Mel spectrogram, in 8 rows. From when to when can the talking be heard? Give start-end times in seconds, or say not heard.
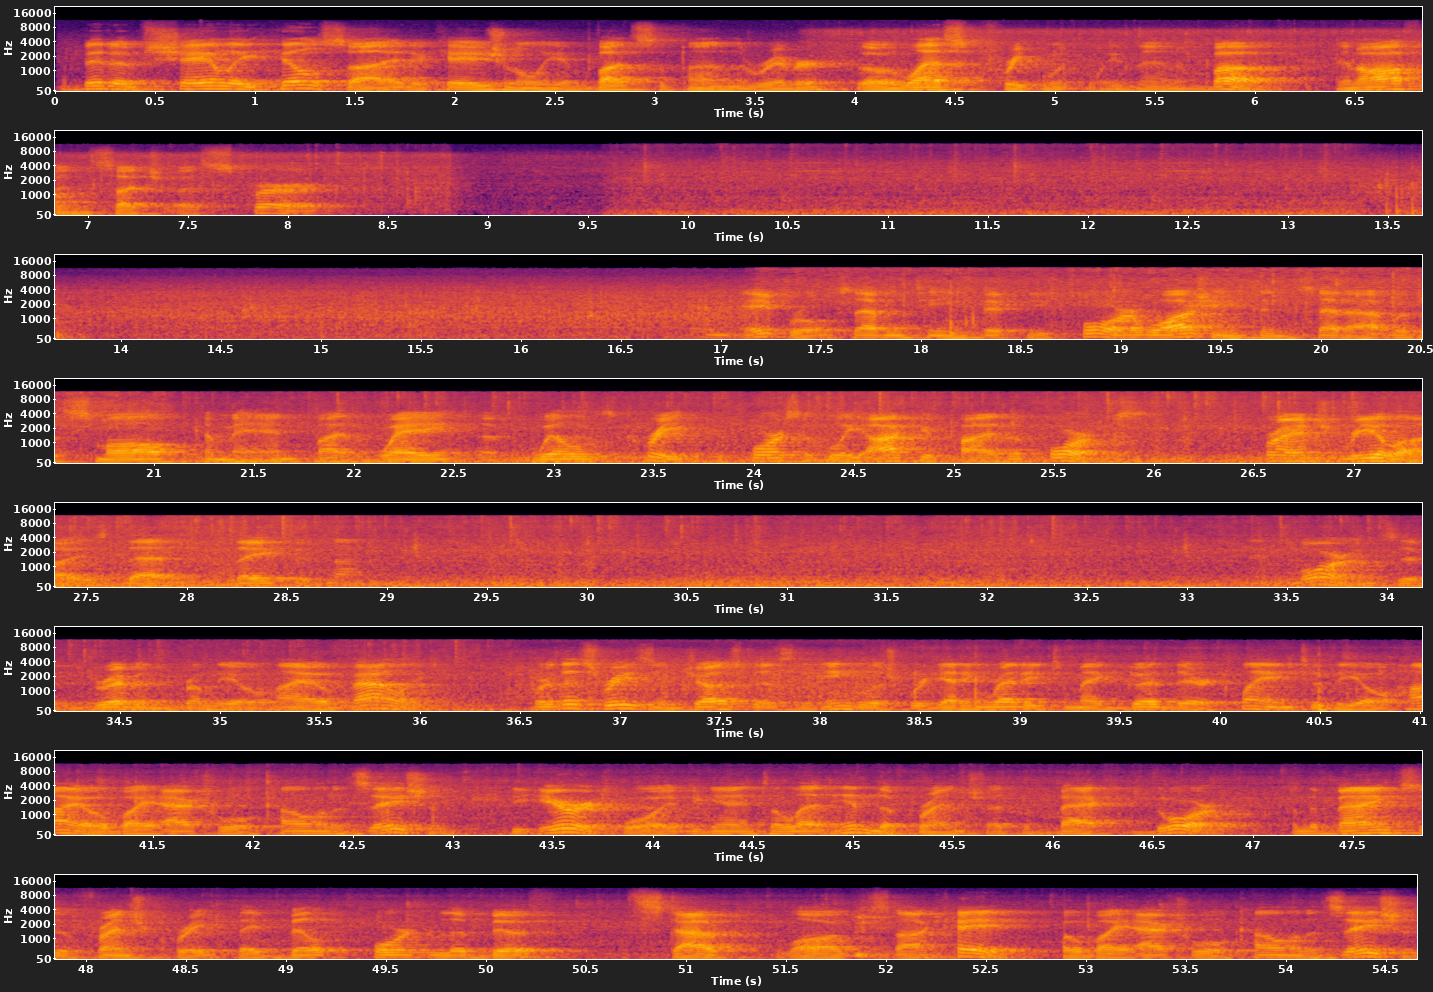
0.0-8.2, 16.9-28.9, 33.3-54.6.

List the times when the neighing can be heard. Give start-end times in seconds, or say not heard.
not heard.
